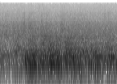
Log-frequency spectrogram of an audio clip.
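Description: Low, rolling thunder rumbles steadily beneath a constant patter of rain, the storm swelling a little louder after the first half second and holding on without any voices.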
